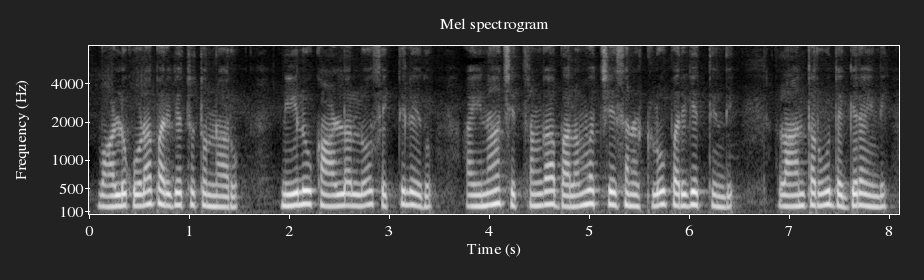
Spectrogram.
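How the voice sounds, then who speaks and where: A woman narrates a novel with steady, expressive storytelling. Her voice is deep-toned and mellow, and the recording sounds dull and lo-fi. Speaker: audiobook narrator. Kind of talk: novel reading.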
